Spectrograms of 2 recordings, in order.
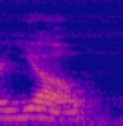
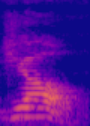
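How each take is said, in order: First: The word begins with a soft y sound. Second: The word begins with a j-like sound. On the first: This is the standard form being taught. The speaker calls it right. "for the most part, you're going to hear yo" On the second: This is how it sounds in some regions. The speaker calls it wrong. "In certain regions, in certain areas, they would say Joe"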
